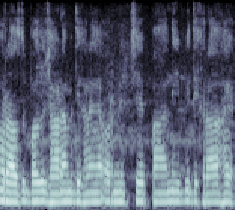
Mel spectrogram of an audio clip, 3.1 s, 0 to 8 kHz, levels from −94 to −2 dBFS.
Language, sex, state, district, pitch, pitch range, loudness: Hindi, male, Punjab, Fazilka, 130 Hz, 125-135 Hz, -19 LUFS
